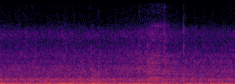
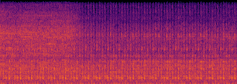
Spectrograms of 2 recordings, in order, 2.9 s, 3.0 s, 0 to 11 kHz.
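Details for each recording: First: Mahindra Bolero diesel after fixing low pickup, misfiring, late starting and knocking by checking and servicing Delphi injectors 28535488, warning light now off: steady even low rumble while driving, no knocking; runs smoothly and quietly. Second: Mahindra Bolero pickup diesel, low pickup, misfiring, late starting, Delphi injector 28535488: rough idle with steady knock about three and a half times a second over harsh clatter; engine not quiet, faulty injector knocking.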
